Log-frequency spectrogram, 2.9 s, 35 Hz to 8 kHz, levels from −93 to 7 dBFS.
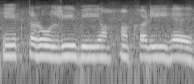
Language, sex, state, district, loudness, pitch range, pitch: Hindi, male, Haryana, Rohtak, -12 LUFS, 195-215 Hz, 200 Hz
